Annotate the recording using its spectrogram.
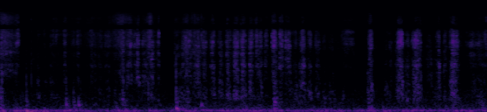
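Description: A glue stick rubs across paper with a soft scraping.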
